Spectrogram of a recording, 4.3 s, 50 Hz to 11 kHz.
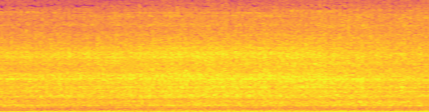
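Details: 1966 Pontiac Grand Prix 389 V8, automatic, barn find back running after decades and carburetor idle mixture adjustment: deep, steady, even idle burble with no misses; normal.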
